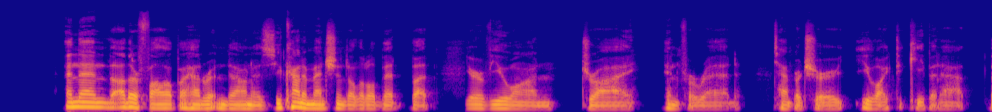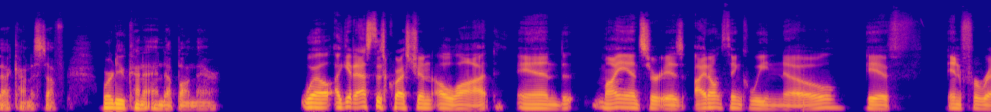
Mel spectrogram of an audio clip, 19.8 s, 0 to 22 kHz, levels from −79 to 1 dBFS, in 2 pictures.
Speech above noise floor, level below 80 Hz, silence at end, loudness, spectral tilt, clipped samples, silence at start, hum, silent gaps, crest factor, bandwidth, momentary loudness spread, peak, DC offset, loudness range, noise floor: over 71 dB; -50 dBFS; 0 s; -19 LUFS; -5.5 dB/octave; under 0.1%; 0.65 s; none; none; 16 dB; 14.5 kHz; 13 LU; -4 dBFS; under 0.1%; 7 LU; under -90 dBFS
